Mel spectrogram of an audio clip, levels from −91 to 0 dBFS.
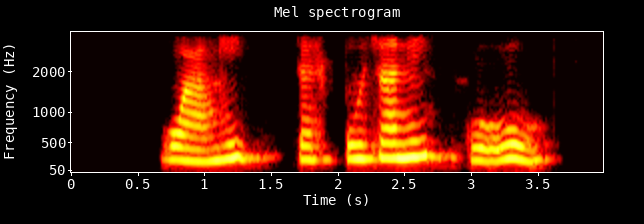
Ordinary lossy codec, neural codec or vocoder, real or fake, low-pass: AAC, 32 kbps; codec, 16 kHz, 1 kbps, FreqCodec, larger model; fake; 3.6 kHz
